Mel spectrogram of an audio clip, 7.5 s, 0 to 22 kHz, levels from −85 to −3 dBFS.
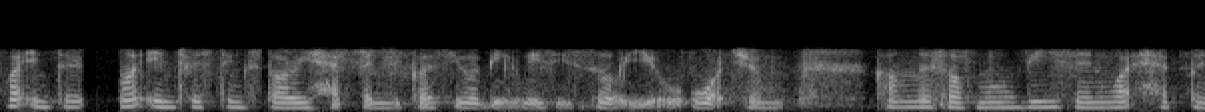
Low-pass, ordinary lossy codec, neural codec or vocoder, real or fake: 3.6 kHz; Opus, 16 kbps; none; real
